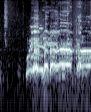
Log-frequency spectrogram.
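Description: A fancy chicken crows loudly and close by at Kunnathur market near Tiruppur, a single drawn-out call with a brief break, after a moment of near silence.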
